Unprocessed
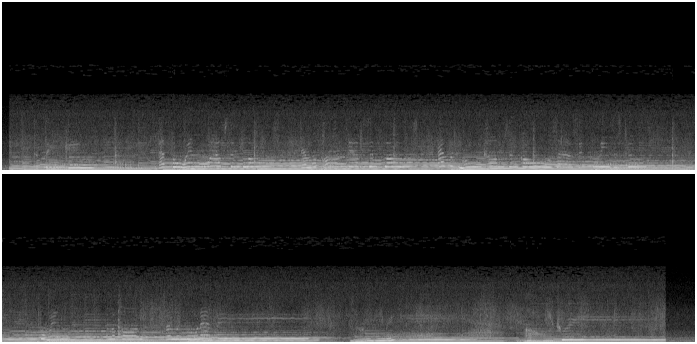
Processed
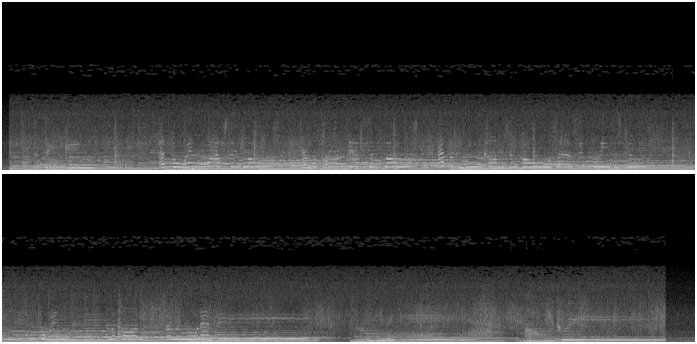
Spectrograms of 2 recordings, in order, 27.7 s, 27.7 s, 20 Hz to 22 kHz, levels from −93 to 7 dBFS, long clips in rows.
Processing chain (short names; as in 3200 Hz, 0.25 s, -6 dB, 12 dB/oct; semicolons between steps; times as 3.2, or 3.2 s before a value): tilt shelf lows -6 dB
